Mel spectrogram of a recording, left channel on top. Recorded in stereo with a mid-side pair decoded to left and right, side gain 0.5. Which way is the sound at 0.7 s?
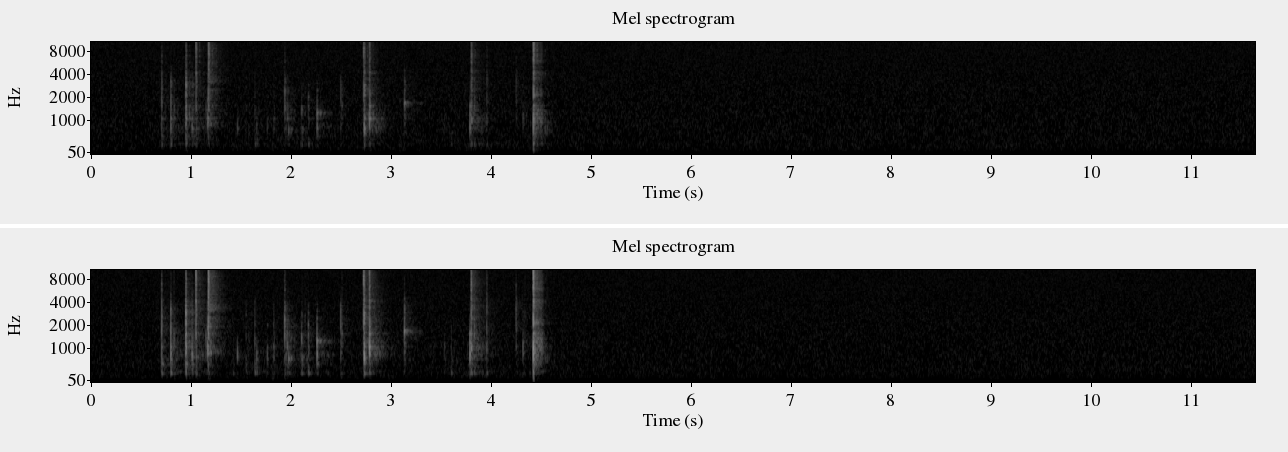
50° right.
